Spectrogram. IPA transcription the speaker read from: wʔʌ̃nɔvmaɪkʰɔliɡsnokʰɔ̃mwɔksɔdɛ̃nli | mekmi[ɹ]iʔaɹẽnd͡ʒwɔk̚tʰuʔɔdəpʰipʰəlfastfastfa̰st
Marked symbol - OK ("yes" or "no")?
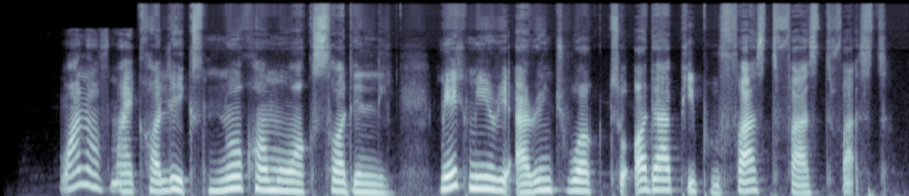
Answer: yes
